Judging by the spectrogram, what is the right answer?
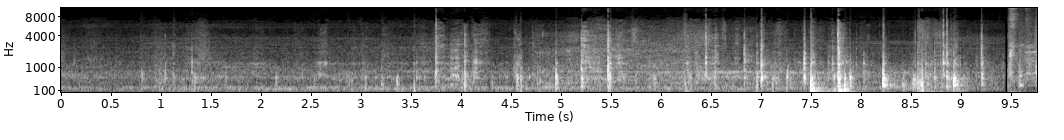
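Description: Irregular knocks, clicks and rubbing of a handheld camera being moved and set in place, getting busier toward the end, with one heavier low thump about three-quarters of the way through.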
